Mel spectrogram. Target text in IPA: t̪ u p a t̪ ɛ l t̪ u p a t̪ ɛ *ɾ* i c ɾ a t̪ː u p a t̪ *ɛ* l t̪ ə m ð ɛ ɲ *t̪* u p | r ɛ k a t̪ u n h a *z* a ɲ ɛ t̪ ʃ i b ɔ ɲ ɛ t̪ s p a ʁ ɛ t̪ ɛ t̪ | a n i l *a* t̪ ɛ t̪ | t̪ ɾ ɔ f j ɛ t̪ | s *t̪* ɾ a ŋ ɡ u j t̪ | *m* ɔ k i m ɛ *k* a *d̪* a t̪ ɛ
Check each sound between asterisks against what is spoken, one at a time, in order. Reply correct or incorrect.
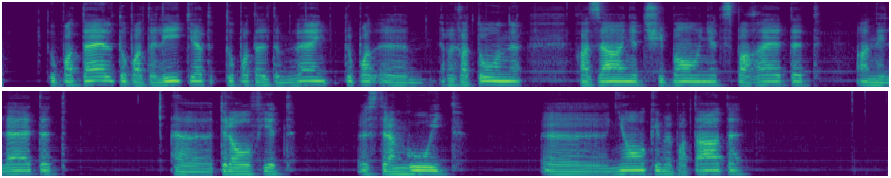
incorrect: l, correct, correct, correct, incorrect: ɛ, correct, incorrect: ɲ, incorrect: p, incorrect: t̪

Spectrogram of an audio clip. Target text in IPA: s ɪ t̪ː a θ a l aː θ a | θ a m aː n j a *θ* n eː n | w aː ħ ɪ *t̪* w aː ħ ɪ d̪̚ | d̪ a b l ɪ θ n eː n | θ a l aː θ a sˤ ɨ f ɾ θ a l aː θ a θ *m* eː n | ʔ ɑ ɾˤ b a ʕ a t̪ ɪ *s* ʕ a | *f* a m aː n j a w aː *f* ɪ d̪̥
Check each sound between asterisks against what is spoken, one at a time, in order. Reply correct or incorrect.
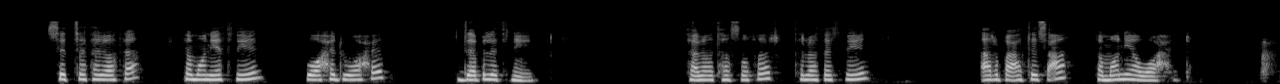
correct, incorrect: d̪, incorrect: n, correct, incorrect: θ, incorrect: ħ

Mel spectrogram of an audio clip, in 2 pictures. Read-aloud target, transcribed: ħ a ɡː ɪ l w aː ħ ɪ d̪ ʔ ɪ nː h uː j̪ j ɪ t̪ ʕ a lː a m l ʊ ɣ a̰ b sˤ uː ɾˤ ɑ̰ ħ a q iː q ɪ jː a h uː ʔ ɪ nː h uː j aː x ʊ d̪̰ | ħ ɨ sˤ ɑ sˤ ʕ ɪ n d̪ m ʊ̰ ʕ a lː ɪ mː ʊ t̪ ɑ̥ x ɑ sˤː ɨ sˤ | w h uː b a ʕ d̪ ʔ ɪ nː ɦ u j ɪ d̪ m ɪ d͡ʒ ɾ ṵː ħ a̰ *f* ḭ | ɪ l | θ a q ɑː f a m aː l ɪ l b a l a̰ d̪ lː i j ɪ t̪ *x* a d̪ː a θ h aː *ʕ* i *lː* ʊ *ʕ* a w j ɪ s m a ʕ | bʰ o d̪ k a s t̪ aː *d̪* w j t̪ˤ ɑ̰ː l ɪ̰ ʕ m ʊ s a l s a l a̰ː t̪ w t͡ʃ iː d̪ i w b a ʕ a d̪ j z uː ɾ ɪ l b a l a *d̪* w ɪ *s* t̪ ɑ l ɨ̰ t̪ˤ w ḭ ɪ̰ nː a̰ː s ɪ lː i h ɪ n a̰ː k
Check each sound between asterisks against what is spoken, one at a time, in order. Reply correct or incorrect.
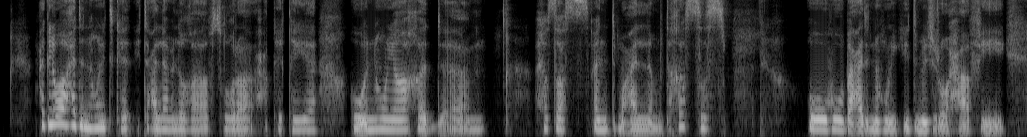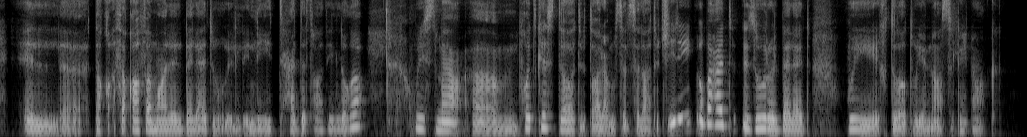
correct, incorrect: ħ, incorrect: ð, correct, incorrect: ɣ, incorrect: t̪, correct, incorrect: x

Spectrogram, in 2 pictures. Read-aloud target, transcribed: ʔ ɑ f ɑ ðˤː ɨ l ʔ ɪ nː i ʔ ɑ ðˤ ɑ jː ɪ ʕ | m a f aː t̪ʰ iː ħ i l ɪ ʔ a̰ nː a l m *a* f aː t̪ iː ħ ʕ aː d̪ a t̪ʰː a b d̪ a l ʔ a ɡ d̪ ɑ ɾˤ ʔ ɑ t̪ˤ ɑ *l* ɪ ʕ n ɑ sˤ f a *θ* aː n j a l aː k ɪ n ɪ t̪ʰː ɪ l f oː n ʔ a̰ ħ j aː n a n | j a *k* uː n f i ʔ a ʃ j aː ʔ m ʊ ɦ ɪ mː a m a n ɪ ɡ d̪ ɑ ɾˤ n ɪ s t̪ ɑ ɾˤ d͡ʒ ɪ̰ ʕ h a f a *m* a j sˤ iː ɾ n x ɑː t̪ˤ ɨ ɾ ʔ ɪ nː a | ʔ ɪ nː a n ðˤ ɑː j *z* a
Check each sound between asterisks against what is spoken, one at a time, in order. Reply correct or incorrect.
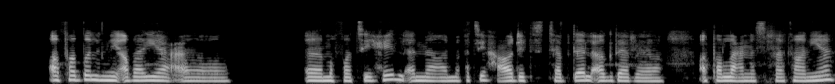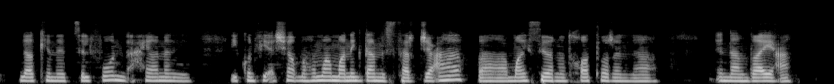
correct, incorrect: lː, correct, correct, correct, incorrect: ʕ

